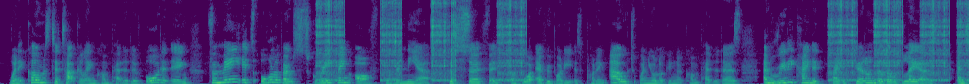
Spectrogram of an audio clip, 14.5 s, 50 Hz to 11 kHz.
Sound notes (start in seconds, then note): 5.6 scraper vibrates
